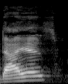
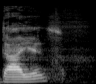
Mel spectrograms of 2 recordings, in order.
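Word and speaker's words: Díaz: Matt Diaz. He pronounced it Diaz. He was not Diaz because I believe he's Portuguese.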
